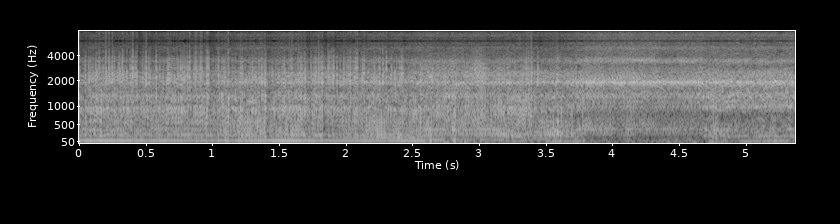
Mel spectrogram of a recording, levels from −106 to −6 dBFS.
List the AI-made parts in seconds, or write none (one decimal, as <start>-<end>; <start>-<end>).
2.6-3.2; 3.8-4.7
